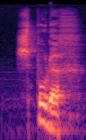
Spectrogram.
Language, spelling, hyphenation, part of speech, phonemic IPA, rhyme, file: Dutch, spoedig, spoe‧dig, adjective / adverb, /ˈspu.dəx/, -udəx, Nl-spoedig.ogg
- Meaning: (adjective) 1. imminent, arriving or occurring soon, soon 2. speedy; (adverb) soon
